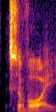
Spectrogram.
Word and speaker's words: Savoy: Savoy? – Savoy? Savoy, yeah.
